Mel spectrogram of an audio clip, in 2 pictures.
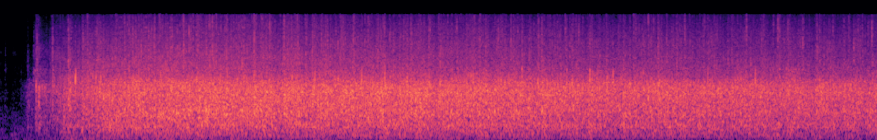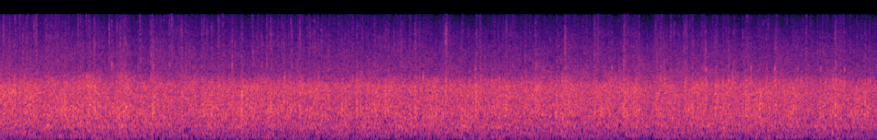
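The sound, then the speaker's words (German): Sustained applause from an audience seated in a hall at a festival event: a dense wash of many hands clapping that swells within the first second and stays loud and steady for the whole stretch, with no speech over it. “Sparen Sie sich noch ein bisschen Beifall auf”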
